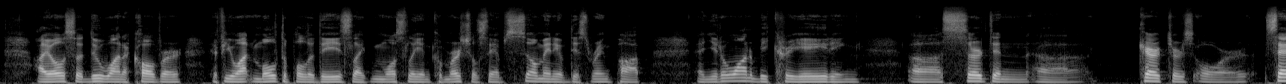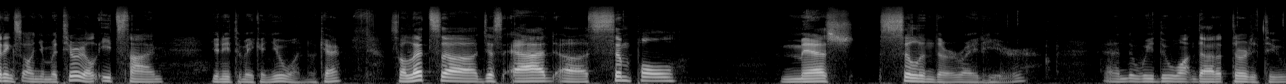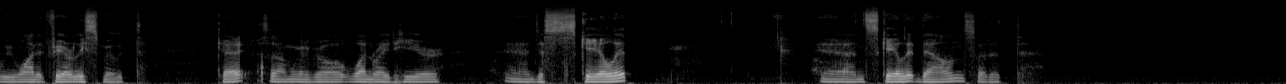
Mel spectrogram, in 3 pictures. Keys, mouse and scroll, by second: 16.6-18.4 drag, 19.1-23.0 drag, 24.3-26.2 drag, 28.7 KP_1, 32.0 s, 34.3 drag, 35.8-38.5 drag, 35.9 typing.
